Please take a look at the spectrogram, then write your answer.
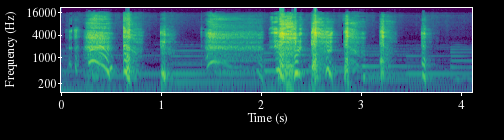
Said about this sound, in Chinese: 他用力捂住胸口，拼命压住汹涌而来的咳嗽。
